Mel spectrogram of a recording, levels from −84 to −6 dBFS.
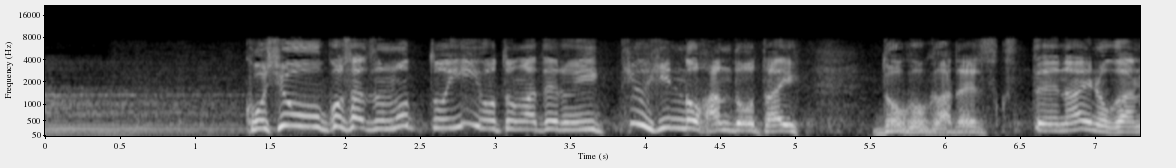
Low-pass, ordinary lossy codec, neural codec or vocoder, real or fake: none; none; none; real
